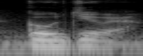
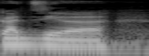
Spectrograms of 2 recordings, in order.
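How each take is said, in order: First: The name is said the Japanese way. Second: The name is said the usual English way. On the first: "the Japanese version of how it's supposed to be said" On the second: "Not Godzilla"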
